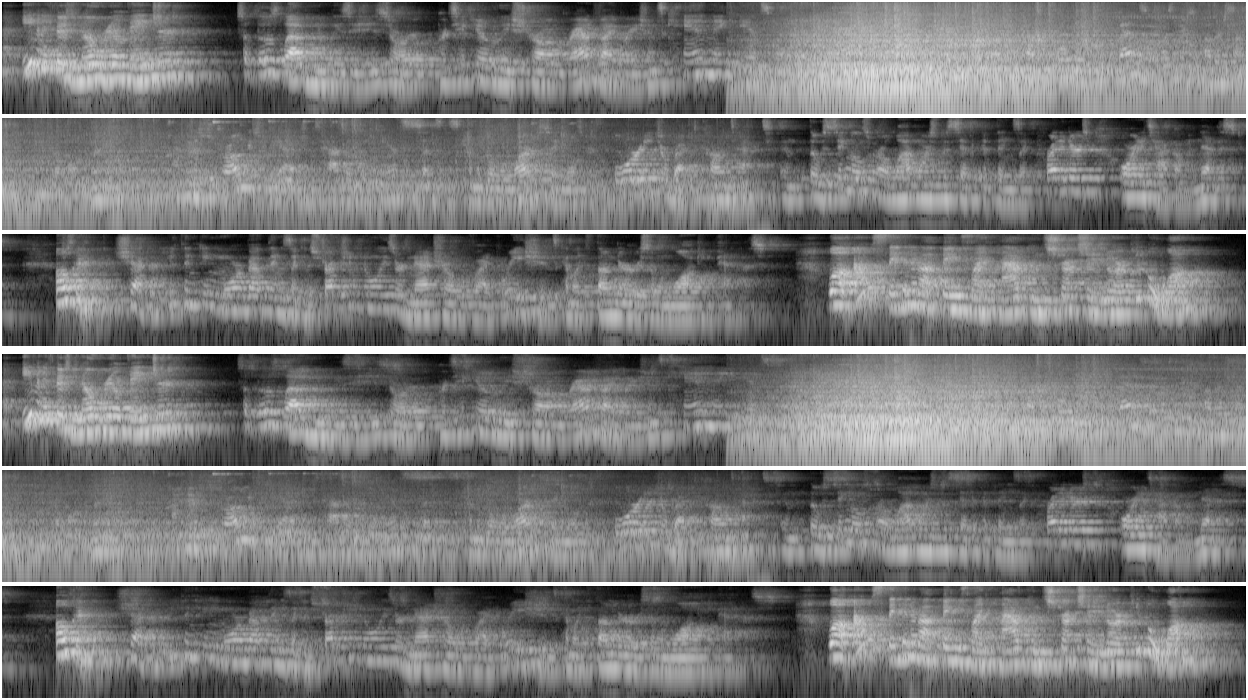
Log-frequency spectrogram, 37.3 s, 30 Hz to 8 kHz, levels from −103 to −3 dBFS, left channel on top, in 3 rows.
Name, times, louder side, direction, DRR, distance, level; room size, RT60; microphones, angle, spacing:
voice 1, 0.2-1.8 14.1-14.5 25.4-25.7 32.9-36.7, equal, 20° right, 2 dB, 6.7 m, -28 dB
voice 2, 2.4-13.7 14.0-24.8 25.1-25.6 26.0-32.5, left 2 dB, 90° left, 3 dB, 7.0 m, -37 dB
Motor vehicle (road), 7.2-19.9, left 1 dB, 25° left, 4.1 m, -28 dB
25.5 x 21.5 x 9.0 m, 1.1 s
head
